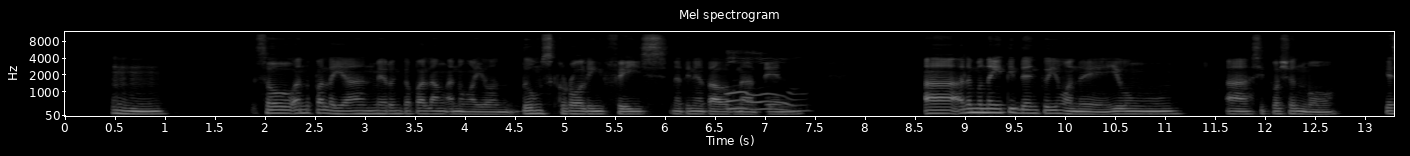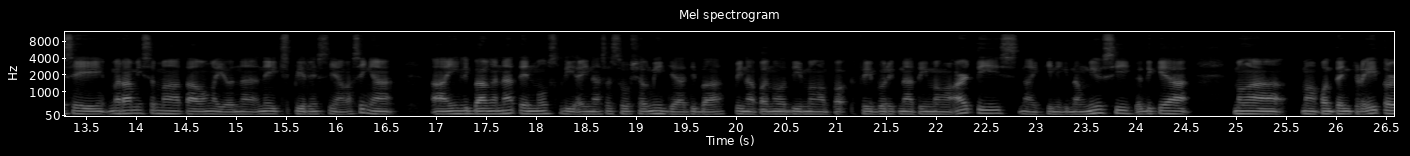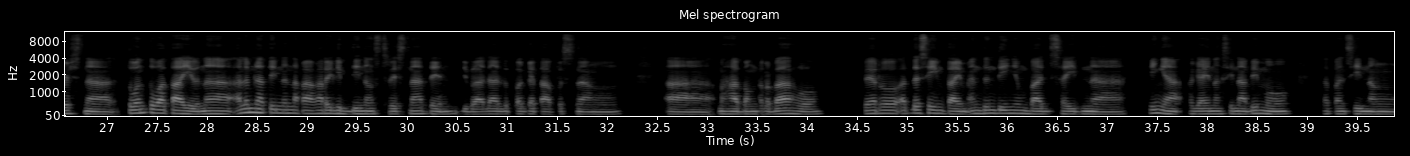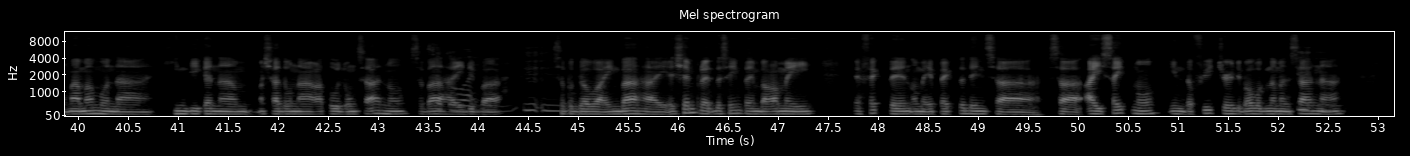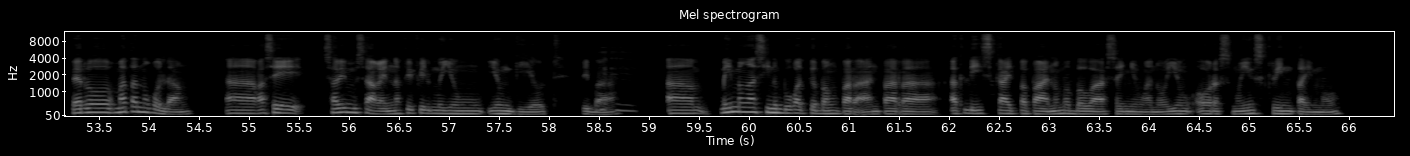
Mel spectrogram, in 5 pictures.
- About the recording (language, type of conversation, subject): Filipino, advice, Paano ako magtatakda ng malinaw na personal na hangganan nang hindi nakakaramdam ng pagkakasala?
- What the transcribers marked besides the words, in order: in English: "doomscrolling phase"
